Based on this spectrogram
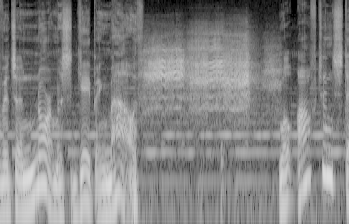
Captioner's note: frogmouth screeches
